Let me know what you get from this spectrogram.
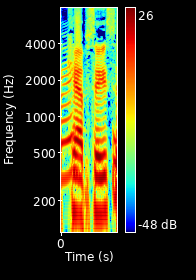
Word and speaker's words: capsaicin: Is it capsaicin? – Well, okay, so I also bought. This is war. – Right? – Yeah, it is capsaicin. Yeah. I can't pronounce it. – Capsaicin. – Yes, what you said.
